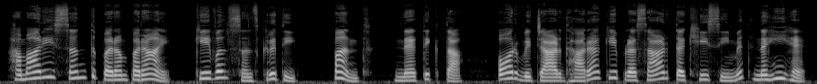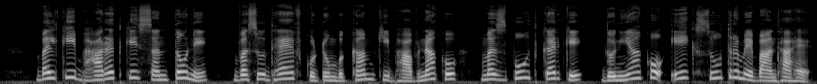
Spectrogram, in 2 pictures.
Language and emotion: Hindi, neutral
